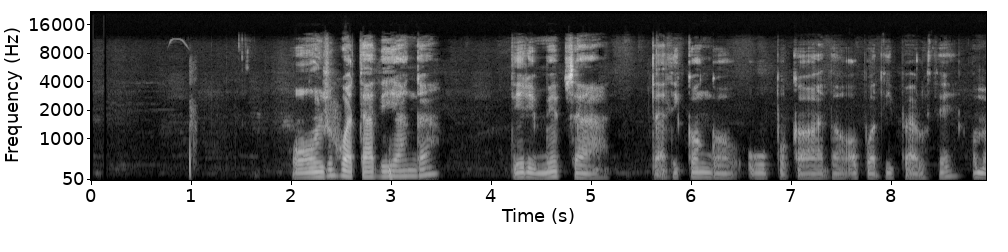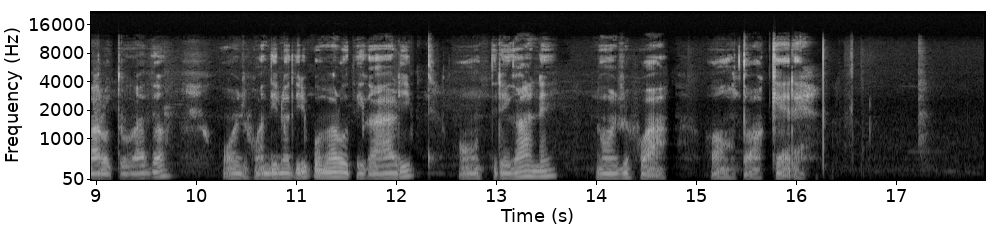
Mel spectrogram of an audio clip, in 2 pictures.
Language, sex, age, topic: Oshiwambo, male, 25-35, agriculture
